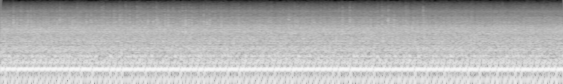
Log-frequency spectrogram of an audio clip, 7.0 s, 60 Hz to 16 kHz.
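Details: 1991 Four Winns OMC 4.3L V6 boat engine idling on the hose: steady, even low rumble with a constant hum and no knocks or misses. Oil pressure is great and the alternator is working.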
